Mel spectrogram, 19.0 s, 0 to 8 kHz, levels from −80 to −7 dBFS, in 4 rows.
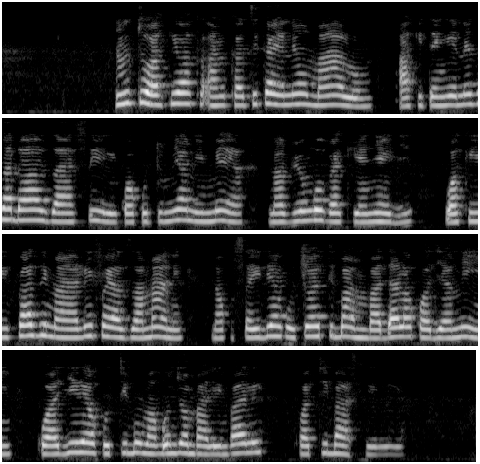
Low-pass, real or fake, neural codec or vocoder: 7.2 kHz; fake; autoencoder, 48 kHz, 128 numbers a frame, DAC-VAE, trained on Japanese speech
